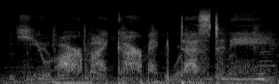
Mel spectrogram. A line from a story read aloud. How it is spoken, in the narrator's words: he whispered to himself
